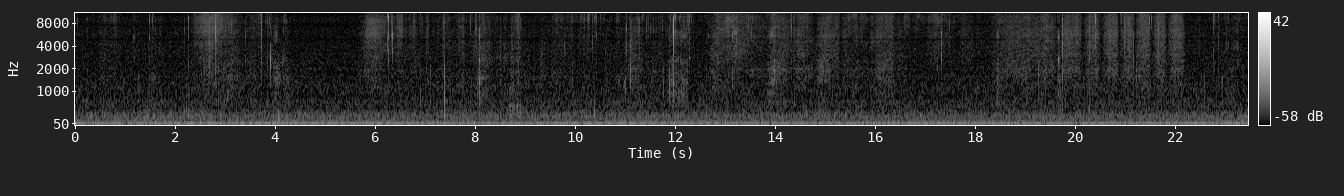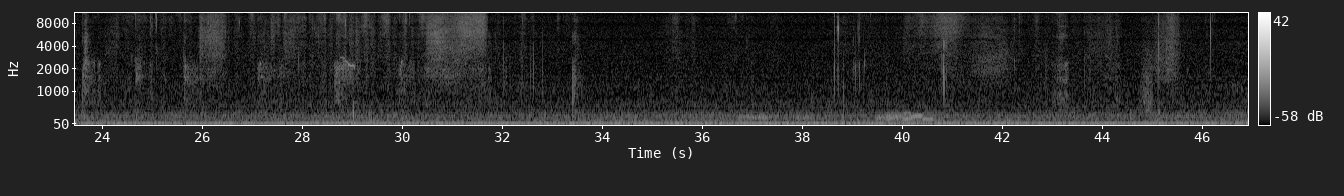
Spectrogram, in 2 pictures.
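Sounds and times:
soft rustles: 0:00.0 - 0:04.5, 0:05.6 - 0:33.7, 0:38.5 - 0:46.9.

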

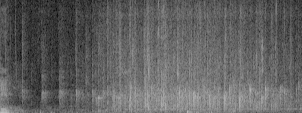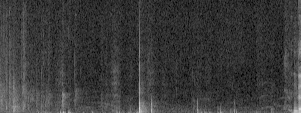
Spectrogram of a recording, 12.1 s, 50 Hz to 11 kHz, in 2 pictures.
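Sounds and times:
congregation applauding: 0:00.0 - 0:08.1.

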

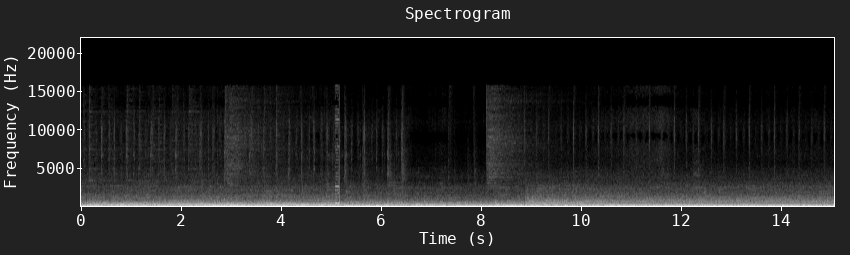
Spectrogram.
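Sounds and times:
car driving on road rumble: 0:00.0 - 0:15.0
music playing: 0:00.0 - 0:15.0.

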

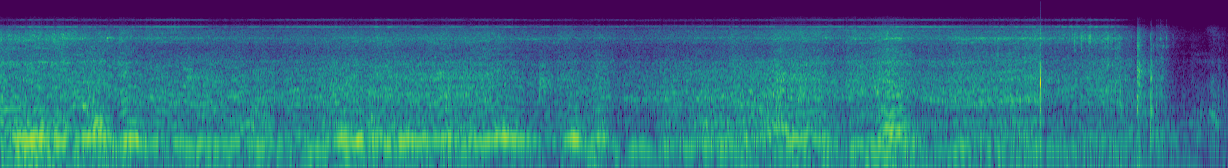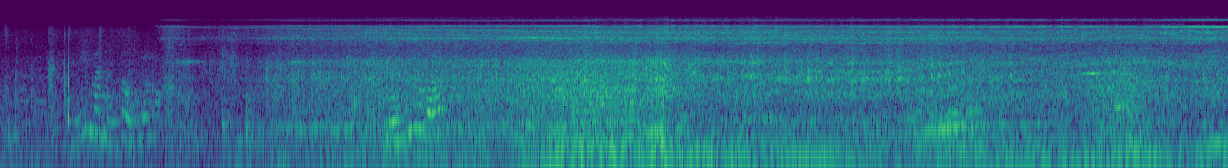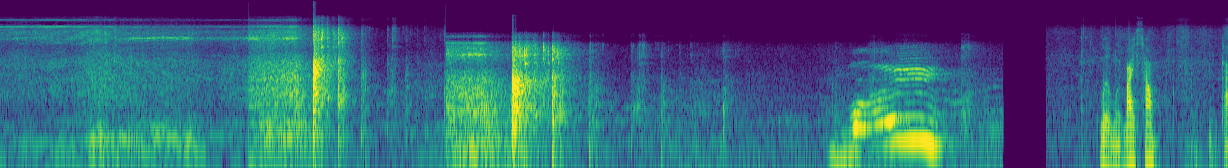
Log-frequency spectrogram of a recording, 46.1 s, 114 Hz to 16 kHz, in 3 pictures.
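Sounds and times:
drone propellers whining: 0:00.0 - 0:14.6, 0:17.5 - 0:34.6.

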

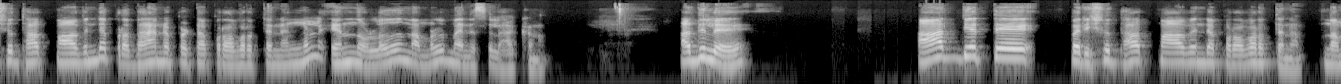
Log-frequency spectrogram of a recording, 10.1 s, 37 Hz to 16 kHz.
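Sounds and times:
man speaking: 0:00.0 - 0:04.2, 0:05.1 - 0:05.7, 0:06.8 - 0:10.0.

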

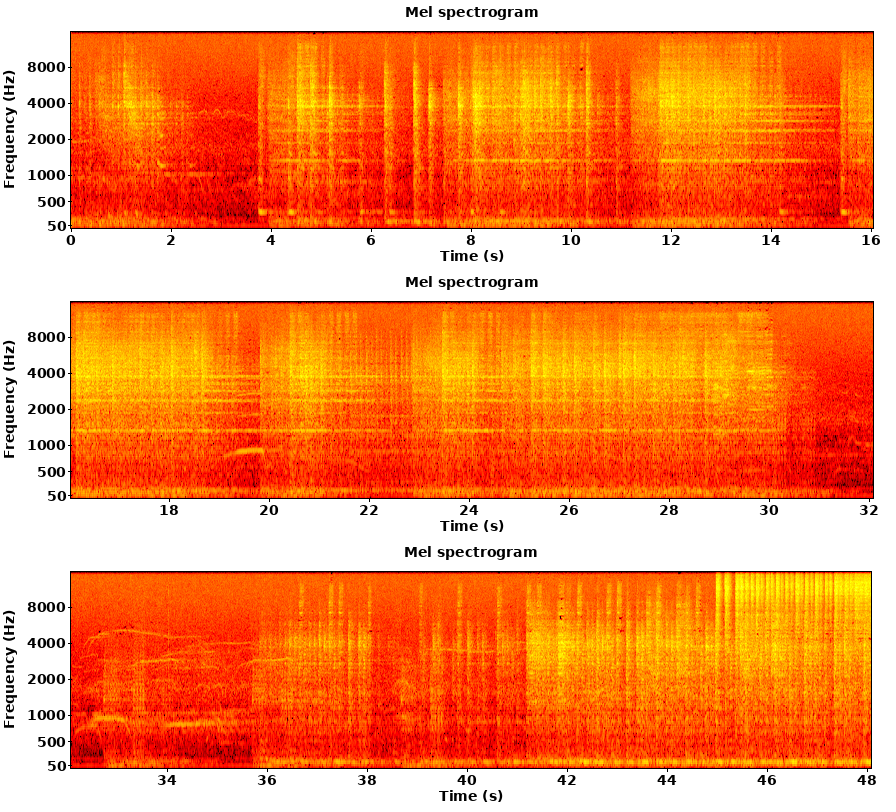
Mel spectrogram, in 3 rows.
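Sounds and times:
drums and electronics improvisation: 0:00.0 - 0:48.0
hissing cymbals: 0:02.5 - 0:30.8.

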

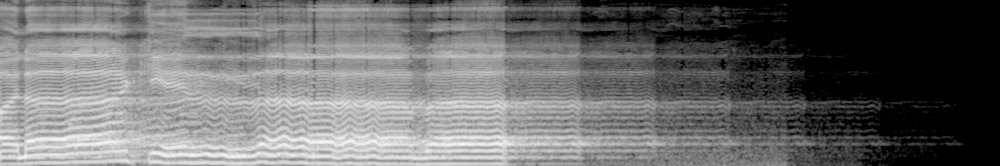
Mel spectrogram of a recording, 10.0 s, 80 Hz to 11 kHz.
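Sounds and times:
man reciting melodically: 0:00.0 - 0:06.6.

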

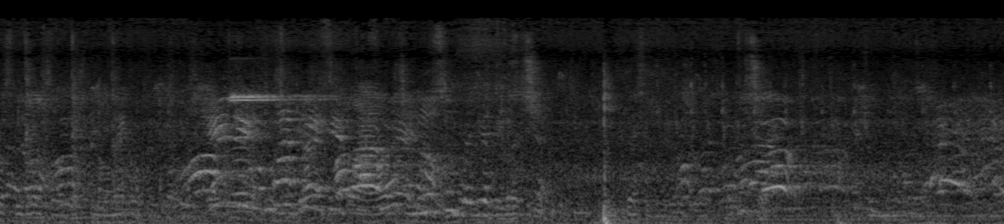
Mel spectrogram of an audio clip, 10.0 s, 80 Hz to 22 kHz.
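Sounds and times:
indistinct shouts and voices: 0:01.6 - 0:04.5, 0:06.8 - 0:10.0
football kicked with dull thump: 0:06.0 - 0:06.3.

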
